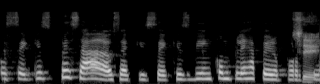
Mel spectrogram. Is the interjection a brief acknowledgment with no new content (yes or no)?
yes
